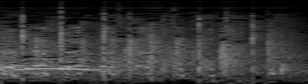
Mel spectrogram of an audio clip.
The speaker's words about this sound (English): A round of applause for this guy.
